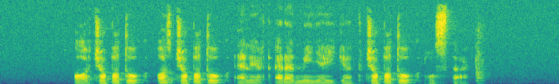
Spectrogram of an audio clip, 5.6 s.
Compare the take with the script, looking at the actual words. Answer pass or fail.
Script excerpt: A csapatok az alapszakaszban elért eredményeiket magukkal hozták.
fail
